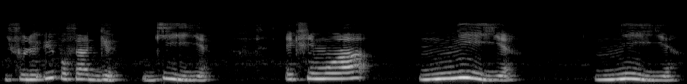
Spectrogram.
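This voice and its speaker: A woman teaching a reading lesson to young children, speaking slowly and clearly and spelling out sounds patiently. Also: on the high side, darkish tone, muffled recording. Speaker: primary school teacher.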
